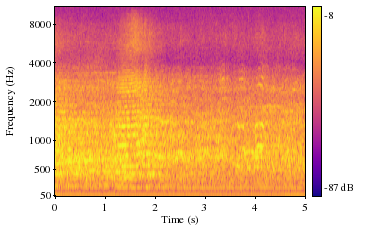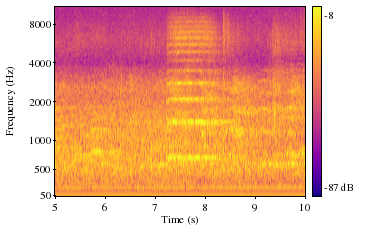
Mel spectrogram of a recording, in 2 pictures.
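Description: Hockey arena crowd murmuring during a stoppage, with a horn sounding a steady held note for about a second near the end and a shorter one about a second and a half in.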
